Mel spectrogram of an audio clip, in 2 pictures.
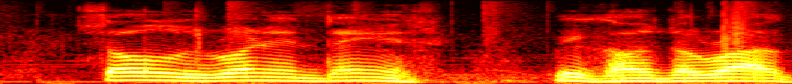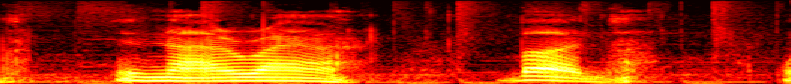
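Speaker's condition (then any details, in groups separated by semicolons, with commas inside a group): Multiple sclerosis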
